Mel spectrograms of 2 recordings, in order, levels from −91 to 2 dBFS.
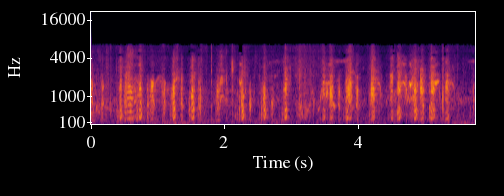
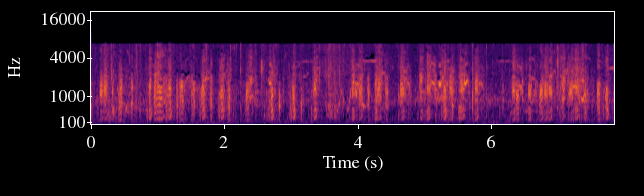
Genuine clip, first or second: second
